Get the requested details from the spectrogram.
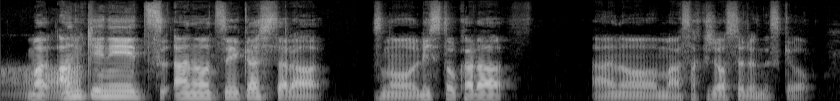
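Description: A man with an English accent and very wide pitch swings, on a very clean recording against a silent background. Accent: English-accented Japanese. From Canada. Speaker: Japanese learner. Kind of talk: casual chat. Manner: halting.

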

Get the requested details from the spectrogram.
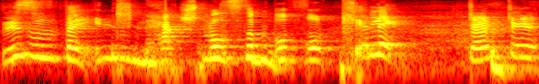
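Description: This put-on character voice has an extremely high pitch and races along at a very fast pace. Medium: actual play. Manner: rambling, hesitant.

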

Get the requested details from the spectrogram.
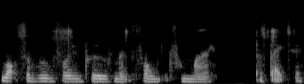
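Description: A man does the talking. Dark and mellow is how his tone sounds.

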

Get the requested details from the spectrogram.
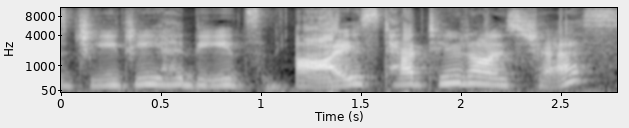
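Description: A woman speaks loudly at a fairly slow pace, her fairly high-pitched voice bright and sharp in tone. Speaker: podcast co-host. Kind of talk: casual chat.

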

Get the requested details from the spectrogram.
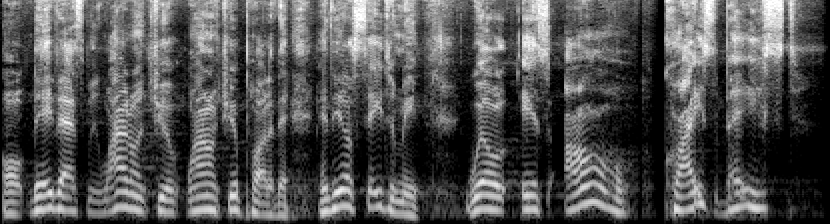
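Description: Over music in the background, a man with a fairly high pitch talks with lively intonation and very even loudness. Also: moderate pace. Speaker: preacher. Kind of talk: sermon. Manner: halting.

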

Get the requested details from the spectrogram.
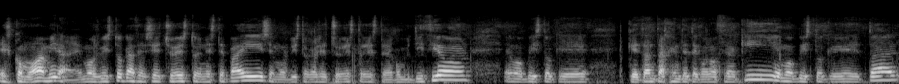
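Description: A man talks at a fairly quick pace in a medium-pitched voice with a dark, mellow tone. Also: lively intonation. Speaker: podcast host and physiotherapist. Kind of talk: casual interview chat.

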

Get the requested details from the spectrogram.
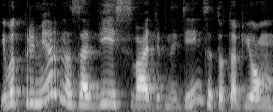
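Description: A woman talks in a normal speaking voice. Her pace is moderate and her pitch varies in an ordinary way. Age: 20s. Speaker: wedding planner. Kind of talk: interview.

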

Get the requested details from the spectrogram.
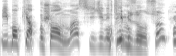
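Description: On a very clean recording with a silent background and a dry, close sound with no echo, a man speaks at a fairly slow pace with very wide pitch swings. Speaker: podcast host. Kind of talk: casual chat.

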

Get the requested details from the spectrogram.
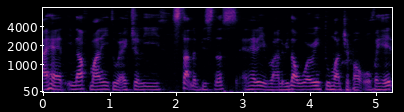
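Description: The speech is very fast and somewhat breathy, delivered in monotone, flat intonation. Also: man, medium pitch for a man. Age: 20s. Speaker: podcaster and card game player. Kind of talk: solo monologue. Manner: casual, self-correcting.

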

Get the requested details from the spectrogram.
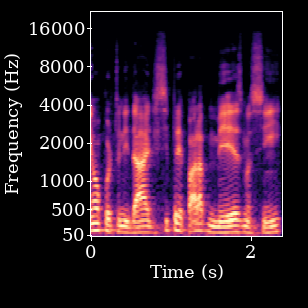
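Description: Using an ordinary speaking voice, a man talks at a fairly quick pace with a fairly low pitch. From Brazil, São Paulo. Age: 30s. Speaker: preacher. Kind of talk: casual chat.

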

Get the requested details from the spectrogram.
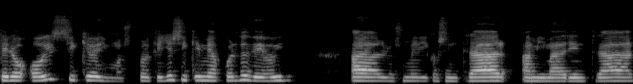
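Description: A man speaks with a high pitch and a monotone, flat intonation. His pace is fairly slow against a quiet background. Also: dry, close sound with no echo. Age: 20s. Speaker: brain injury survivor and mental health advocate. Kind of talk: interview testimony. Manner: halting, repeats words.

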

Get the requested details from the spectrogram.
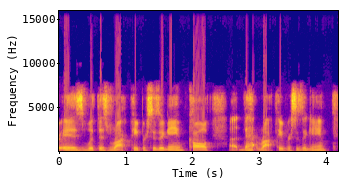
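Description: With a quiet background, a man with an ordinary speaking voice talks at medium pitch and a moderate pace, using ordinary pitch variation. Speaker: indie game developer. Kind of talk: casual chat.

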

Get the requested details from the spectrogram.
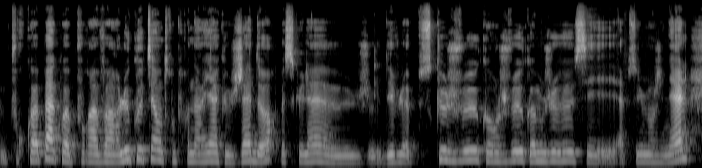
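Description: A plain, everyday voice from a woman at medium pitch, fairly quick pace and ordinary pitch variation, on a very clean recording with a silent background. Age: 30s. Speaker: author and guesthouse owner. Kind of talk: storytelling; interview.

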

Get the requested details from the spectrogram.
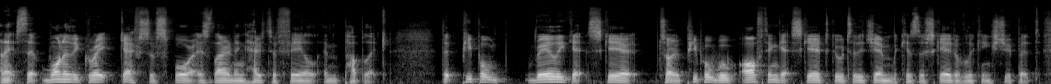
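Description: A man's fairly low voice at a fairly quick pace, with fairly even intonation, in a very clean recording with a silent background. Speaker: fitness coach podcaster. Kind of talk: solo podcast monologue with pep talk. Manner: passionate, urgent, motivational; direct, emphatic, hard-truth delivery.

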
